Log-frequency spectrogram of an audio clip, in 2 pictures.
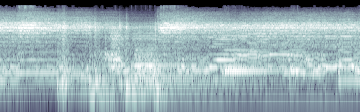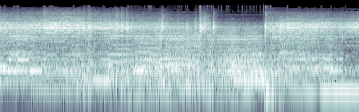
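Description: Live blues band playing: a gold-top Les Paul-style electric guitar over drum kit, bass and keyboards, with held notes and chords.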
